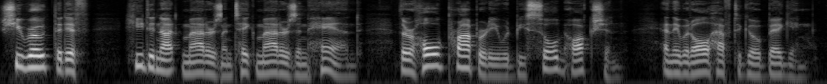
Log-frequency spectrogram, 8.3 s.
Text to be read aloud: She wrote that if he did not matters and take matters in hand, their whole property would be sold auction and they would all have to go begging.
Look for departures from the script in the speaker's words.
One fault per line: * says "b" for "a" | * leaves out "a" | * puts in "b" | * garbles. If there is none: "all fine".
all fine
